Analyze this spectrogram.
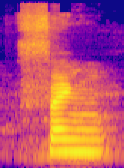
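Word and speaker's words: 星: Sing, which means star, S-I-N-G-1. Here, the initial sound is S, and final sound is ing, I-N-G, and the syllable is in the first tone.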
